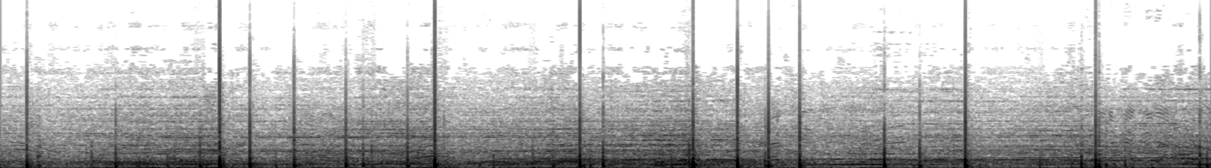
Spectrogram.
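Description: Aerial fireworks display: shells bursting in quick, irregular bangs and crackles, several a second, over a deep rumble, with music playing underneath.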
